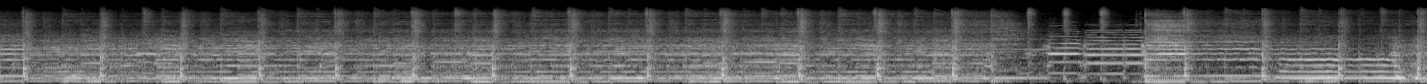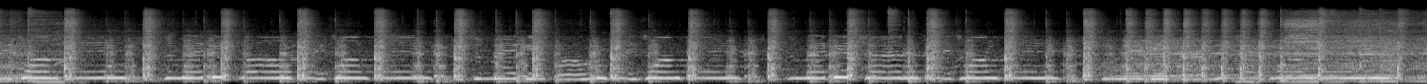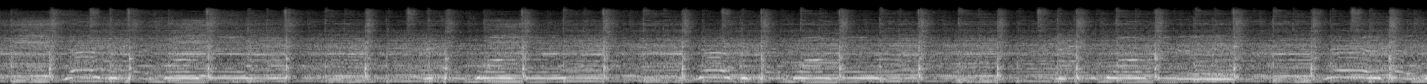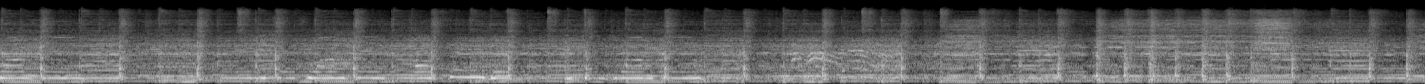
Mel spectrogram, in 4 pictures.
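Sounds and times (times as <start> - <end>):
electric guitar riff: 0.0 - 20.7, 21.3 - 57.0
bass guitar: 0.0 - 57.0.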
